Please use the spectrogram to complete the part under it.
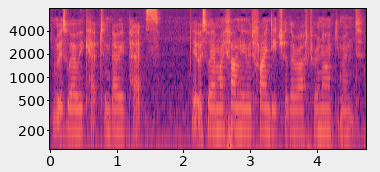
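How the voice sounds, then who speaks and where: A woman's voice: medium pitch, completely flat delivery, quick pace, fairly bright tone, close to an everyday voice, poor audio. A young woman's mid-range voice an actress in role delivers a scripted, personal radio-play monologue. There is faint noise behind it. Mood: wistful. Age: young adult. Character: wistful young woman longing for home.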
